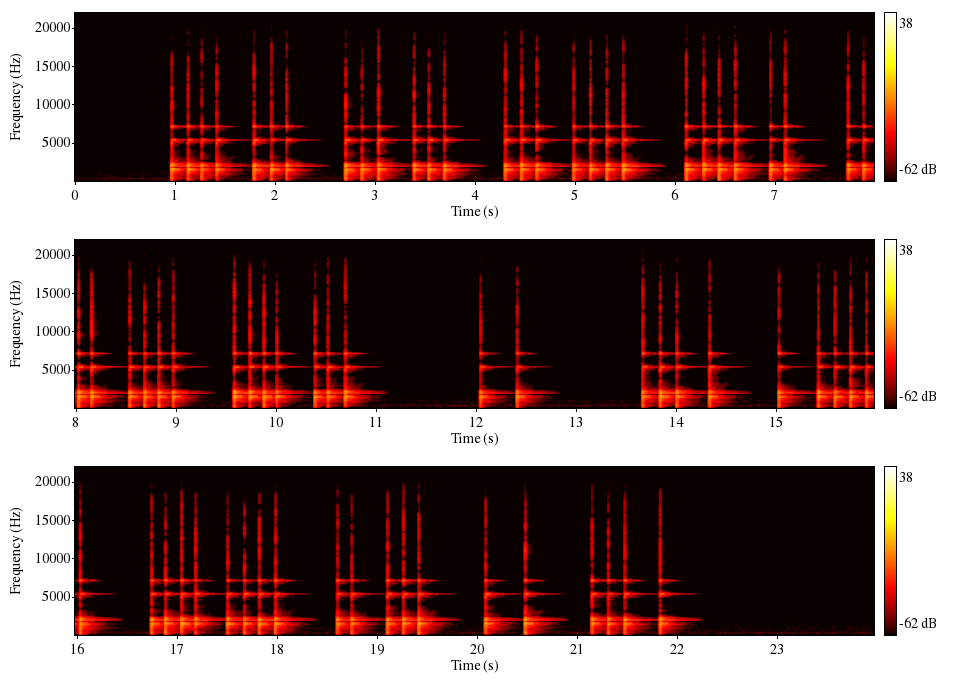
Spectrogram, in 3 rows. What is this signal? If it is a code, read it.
Tap code, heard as taps on glass, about 7 knocks a second, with room echo. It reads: SNORTS A LETHAL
